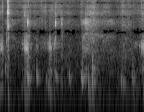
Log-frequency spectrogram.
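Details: Chihuahua puppies indoors, just getting used to visitors, give short high squeaky whimpers in scattered bursts over soft rustling and handling noise.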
